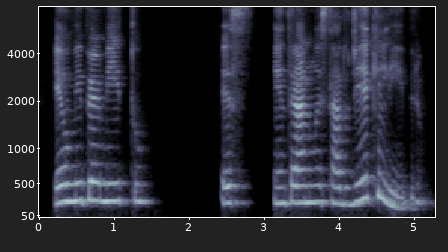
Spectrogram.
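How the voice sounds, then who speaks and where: A woman speaks at a very slow pace, her pitch high and her intonation fairly even. Audible echo fills the room. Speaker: group therapist. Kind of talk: guided EFT tapping session.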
